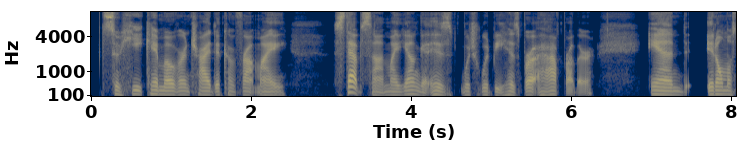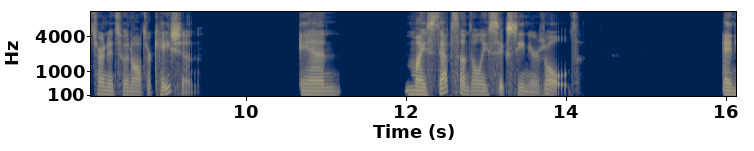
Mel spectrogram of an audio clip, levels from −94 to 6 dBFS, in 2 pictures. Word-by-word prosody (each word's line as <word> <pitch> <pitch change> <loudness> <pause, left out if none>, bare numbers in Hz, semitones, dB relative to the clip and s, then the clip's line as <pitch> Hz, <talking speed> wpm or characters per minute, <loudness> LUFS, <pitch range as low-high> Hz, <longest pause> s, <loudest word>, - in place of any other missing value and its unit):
so, - - +6
he 145 -1 -3
came 150 -1 -2
over 135 -1 -2
and 130 - -6
tried 130 -1 +1
to 125 - -4
confront 125 -3 -4
my - - -1 0.6
stepson, - - +3
my 120 0 -3
younge 140 +4 -4
his 130 -4 -3
which 130 -1 -8
would 130 -1 -9
be 120 - -6
his 125 -3 -6
bro - - +1
half - - -2
brother, - - -6 0.7
and 135 -3 +2 0.2
it 140 +1 +1
almost 140 -3 -2
turned 150 -3 -2
into 135 0 -3
an 130 - -7
altercation 125 -1 +2 1.3
and 130 0 -3 0.8
my 140 -1 +1
stepson's 150 -1 +3
only 135 -2 -5
16 130 +1 +7
years 110 -3 -9
old. 470 0 -7 1.8
And 140 -2 +3
135 Hz, 130 wpm, -25 LUFS, 125-140 Hz, 1.8 s, 16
